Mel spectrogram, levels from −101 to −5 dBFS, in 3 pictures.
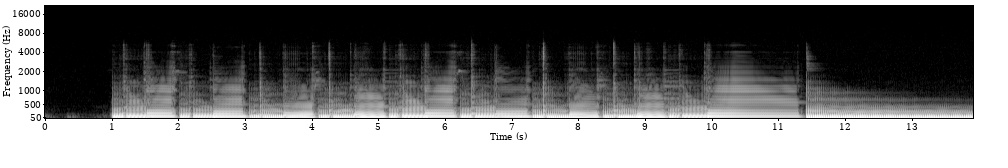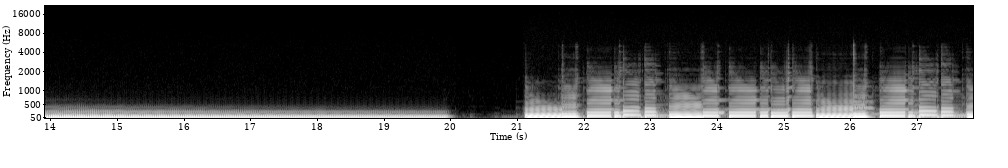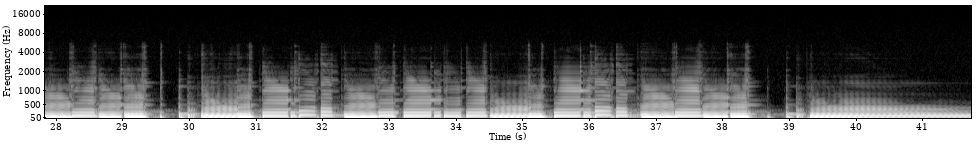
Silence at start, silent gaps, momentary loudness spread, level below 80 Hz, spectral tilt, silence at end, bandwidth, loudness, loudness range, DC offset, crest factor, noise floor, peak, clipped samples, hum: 1 s; none; 9 LU; -16 dBFS; -14.5 dB/octave; 0 s; 1.6 kHz; -15 LUFS; 5 LU; under 0.1%; 12 dB; -72 dBFS; 0 dBFS; under 0.1%; none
